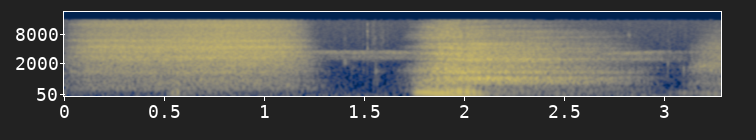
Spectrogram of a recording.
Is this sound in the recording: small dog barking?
no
